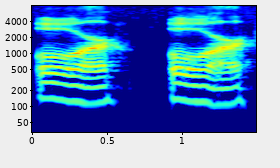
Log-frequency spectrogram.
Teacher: i'm moving from around an o to my er or or there's not a lot of movement and change in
